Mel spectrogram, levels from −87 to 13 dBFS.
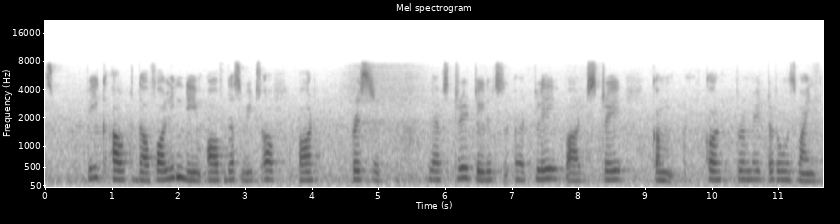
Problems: background sounds at intervals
